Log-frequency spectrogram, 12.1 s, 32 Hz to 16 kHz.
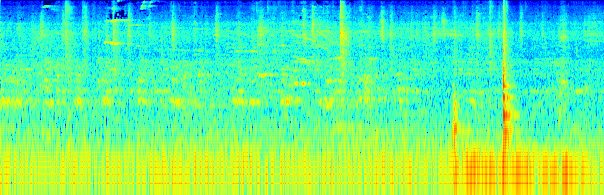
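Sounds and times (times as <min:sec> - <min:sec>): steady low rumble: 0:07.7 - 0:12.0.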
